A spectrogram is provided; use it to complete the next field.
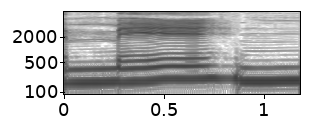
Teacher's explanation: Você consegue entender bem que o U fica com o som de IU, né? É manufacture.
